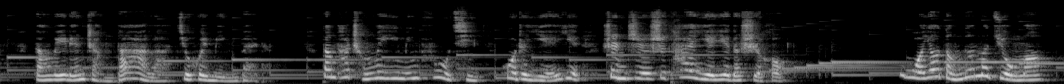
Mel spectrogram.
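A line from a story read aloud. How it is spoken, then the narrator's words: Plain. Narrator (Chinese): 威廉问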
